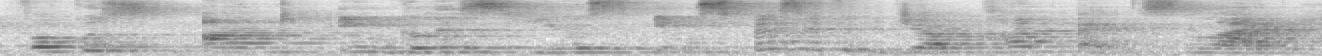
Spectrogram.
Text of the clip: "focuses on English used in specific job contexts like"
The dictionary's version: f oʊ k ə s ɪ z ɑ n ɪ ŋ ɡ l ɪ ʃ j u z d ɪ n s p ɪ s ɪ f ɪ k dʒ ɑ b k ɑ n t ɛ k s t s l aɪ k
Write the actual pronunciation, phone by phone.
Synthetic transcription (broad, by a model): f oʊ k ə s ɑ n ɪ ŋ ɡ l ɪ s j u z ɪ n s p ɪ s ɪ f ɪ k dʒ ɑ b k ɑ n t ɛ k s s l aɪ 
